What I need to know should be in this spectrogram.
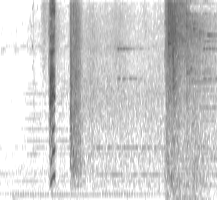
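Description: Wind whooshes past during a glide.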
